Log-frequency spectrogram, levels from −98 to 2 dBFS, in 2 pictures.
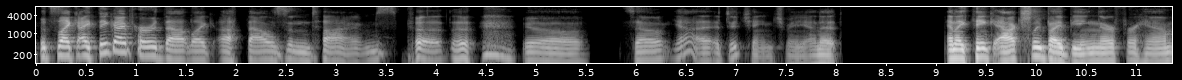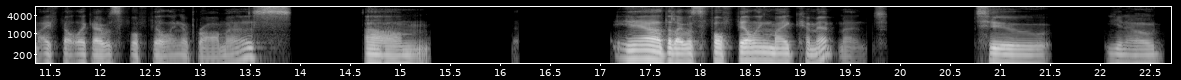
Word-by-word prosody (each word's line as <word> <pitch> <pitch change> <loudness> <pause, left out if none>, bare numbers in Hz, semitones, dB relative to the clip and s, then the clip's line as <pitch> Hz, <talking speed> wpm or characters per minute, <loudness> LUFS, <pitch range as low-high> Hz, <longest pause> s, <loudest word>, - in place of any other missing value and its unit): it's, 170 +2 -4
like, 185 -1 +5
I 185 -1 +3
think 225 +8 -2
I've 250 -1 +3
heard 180 -1 -1
that, 135 -3 -2
like, 130 -2 -7
a 130 - -5
thousand 125 -1 -8
times, 120 +1 -11 0.2
but, 130 -1 -4 0.8
yeah 115 -3 -8 0.4
so 130 +2 -9
yeah, 155 -8 -13
it 115 -1 -13
did 175 +7 -12
change 85 -3 -19
me, 90 -1 -16
and 95 +2 -8
it 95 -1 -6 1.1
And 145 +1 +8
I 145 - +9
think, 160 +2 +5
actually, 145 +7 +5
by 120 -8 +7
being 110 +1 0
there 115 +1 +2
for 120 +1 -8
him, 110 +2 -5
I 105 -1 -7
felt - - -11
like 105 -1 -6
I 95 - -1
was 100 +1 -8
fulfilling 95 0 -10
a 95 - -10
promise, 100 - -6 0.7
um 95 -2 -3 1.9
uh - - -18
yeah, 140 -3 +6
that 115 -1 +4
I 110 - +7
was 110 0 0
fulfilling 120 +1 +3
my 110 0 +2
commitment 90 -5 -9 0.9
to, 100 -3 -1 0.5
you 105 -1 -11
know 100 0 -10
115 Hz, 130 wpm, -24 LUFS, 100-135 Hz, 1.9 s, I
